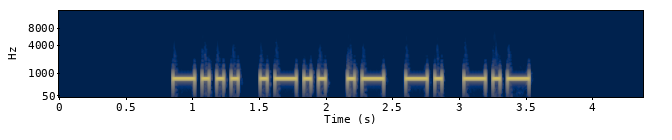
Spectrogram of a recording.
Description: Morse code, heard as a keyed tone, about 23 wpm, 700 Hz. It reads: BLANK
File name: 5 Letter Words - First 3 Letters Given - 22wpm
